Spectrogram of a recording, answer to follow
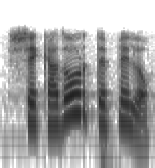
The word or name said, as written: secador de pelo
